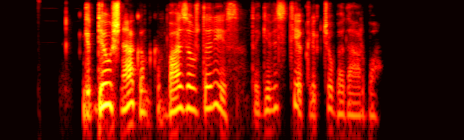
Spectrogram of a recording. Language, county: Lithuanian, Klaipėda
